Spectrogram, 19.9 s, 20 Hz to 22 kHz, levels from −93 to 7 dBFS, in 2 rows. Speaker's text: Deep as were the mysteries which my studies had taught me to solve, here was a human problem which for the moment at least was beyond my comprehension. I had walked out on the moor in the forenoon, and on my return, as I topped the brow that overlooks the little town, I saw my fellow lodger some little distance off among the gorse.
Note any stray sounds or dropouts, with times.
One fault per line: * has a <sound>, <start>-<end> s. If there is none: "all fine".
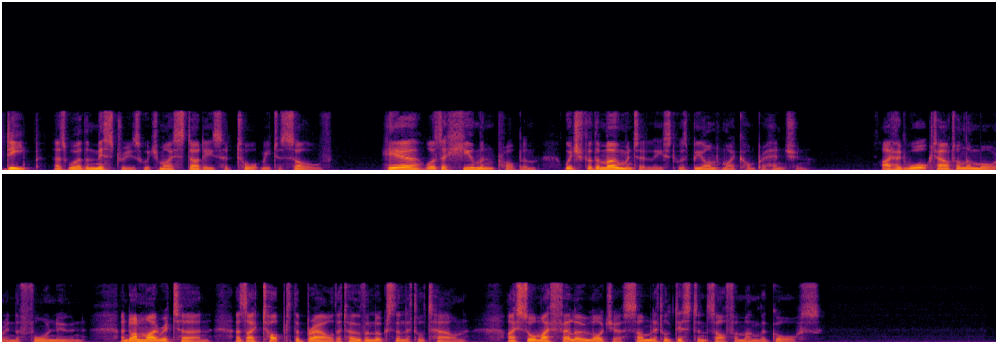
all fine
